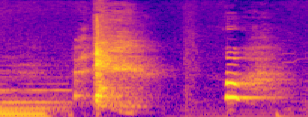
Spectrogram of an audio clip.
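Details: A sharp, explosive sneeze after a brief intake of breath, then a second, shorter sneeze with voice.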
